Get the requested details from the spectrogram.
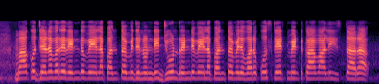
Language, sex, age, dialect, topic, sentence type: Telugu, female, 18-24, Southern, banking, question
